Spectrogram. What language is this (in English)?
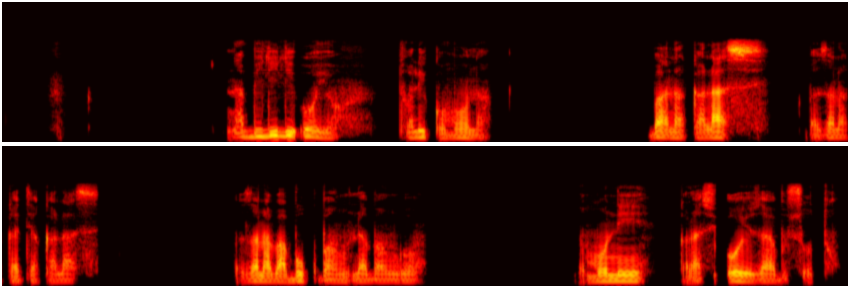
Lingala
